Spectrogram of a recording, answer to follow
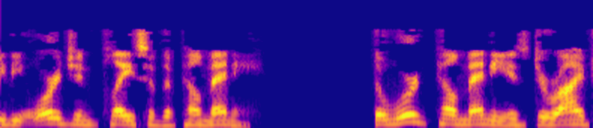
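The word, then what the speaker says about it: пельмени: pelmeni Russian pronunciation PLM n Russian pelmeni plural Pellman russian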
